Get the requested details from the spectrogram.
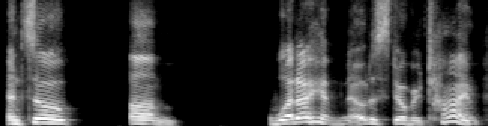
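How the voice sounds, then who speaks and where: A woman with a croaky, nasal voice from a cold, giving a webinar talk as a guest speaker over a video call, apologetic and clearing her throat. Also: medium pitch, lively intonation, slow pace, no room sound, studio quality. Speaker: guest speaker, community consultant.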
